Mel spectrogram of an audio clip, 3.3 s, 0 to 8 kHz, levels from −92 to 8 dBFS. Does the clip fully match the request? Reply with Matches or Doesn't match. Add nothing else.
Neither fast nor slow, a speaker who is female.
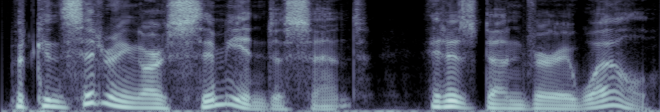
Doesn't match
